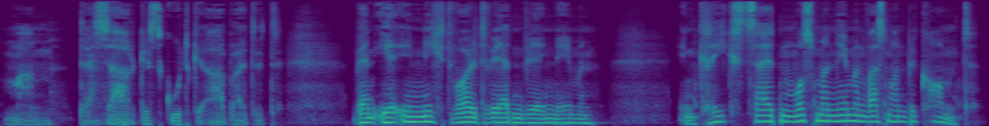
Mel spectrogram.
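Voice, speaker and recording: A man voicing a direct, practical female soldier in a fantasy audio story, with a husky voice. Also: medium pitch, animated, measured pace, darkish tone, no echo, clean studio sound, voice pushed up. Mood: firm. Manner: direct, matter-of-fact.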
